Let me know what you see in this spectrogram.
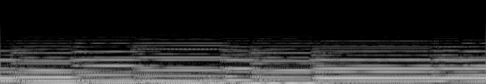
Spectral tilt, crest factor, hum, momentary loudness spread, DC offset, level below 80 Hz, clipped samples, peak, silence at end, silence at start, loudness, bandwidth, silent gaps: -11.5 dB/octave; 10 dB; none; 5 LU; under 0.1%; -28 dBFS; under 0.1%; -10 dBFS; 0 s; 0 s; -22 LUFS; 4.1 kHz; none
